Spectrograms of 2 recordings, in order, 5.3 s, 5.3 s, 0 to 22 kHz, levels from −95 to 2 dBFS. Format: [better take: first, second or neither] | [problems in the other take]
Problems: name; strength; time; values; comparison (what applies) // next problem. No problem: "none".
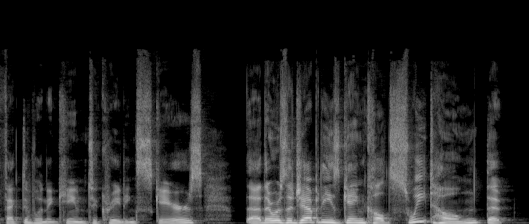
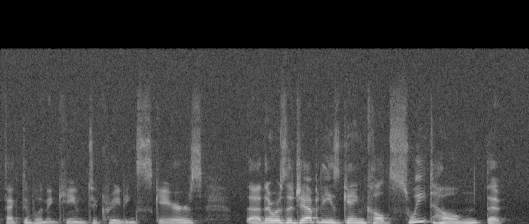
first | hiss; noticeable; throughout; 20 dB below the speech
